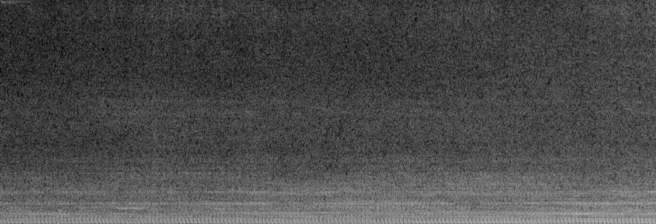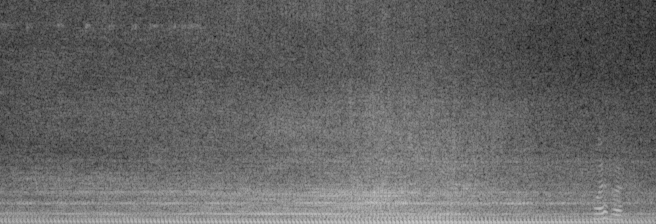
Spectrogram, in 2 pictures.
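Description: A motor vehicle's engine hum that grows steadily louder and is loudest about ten to eleven seconds in, then eases off as it passes.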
